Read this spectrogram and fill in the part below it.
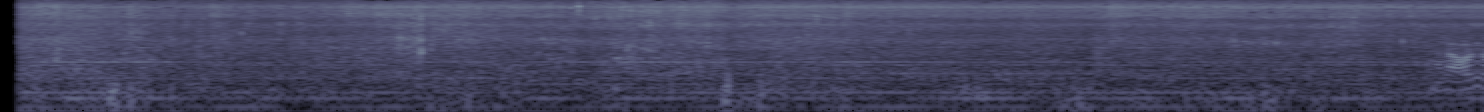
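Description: Steady drone of a sailboat's engine motoring under power, with wind buffeting the microphone, continuous and fairly close throughout.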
